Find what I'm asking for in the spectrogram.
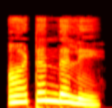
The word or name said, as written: ಆಟಂದಲೆ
